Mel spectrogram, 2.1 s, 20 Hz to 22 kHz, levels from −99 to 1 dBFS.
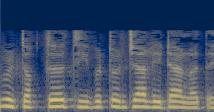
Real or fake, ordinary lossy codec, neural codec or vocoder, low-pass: fake; MP3, 32 kbps; codec, 16 kHz, 0.8 kbps, ZipCodec; 7.2 kHz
